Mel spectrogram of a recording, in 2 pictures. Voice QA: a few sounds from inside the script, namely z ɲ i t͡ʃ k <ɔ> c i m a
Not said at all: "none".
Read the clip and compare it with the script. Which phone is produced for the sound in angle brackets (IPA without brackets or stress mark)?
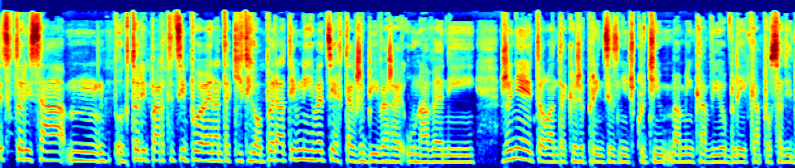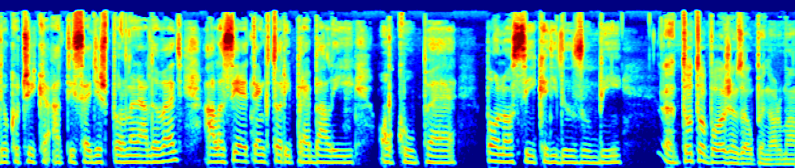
u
